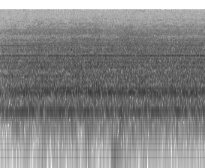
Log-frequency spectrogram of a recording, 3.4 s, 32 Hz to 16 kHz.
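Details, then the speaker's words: Ryzen R7 1700 overclocked to 3.9 GHz with a Deepcool Gammaxx 400 dual-fan CPU cooler and Cooler Master JetFlo case fans at 100% speed: steady even airy hiss with faint hum, no ticking or rattle, not intrusive. Normal fan noise. "there's not much noise coming from them and by as you can hear it's it's not too bad actually"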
